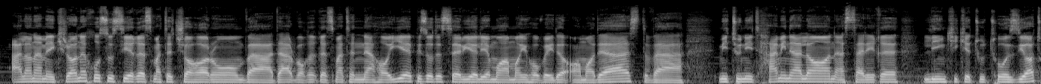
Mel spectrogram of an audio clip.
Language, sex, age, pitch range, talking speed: Persian, male, 20-39, 105-125 Hz, 150 wpm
